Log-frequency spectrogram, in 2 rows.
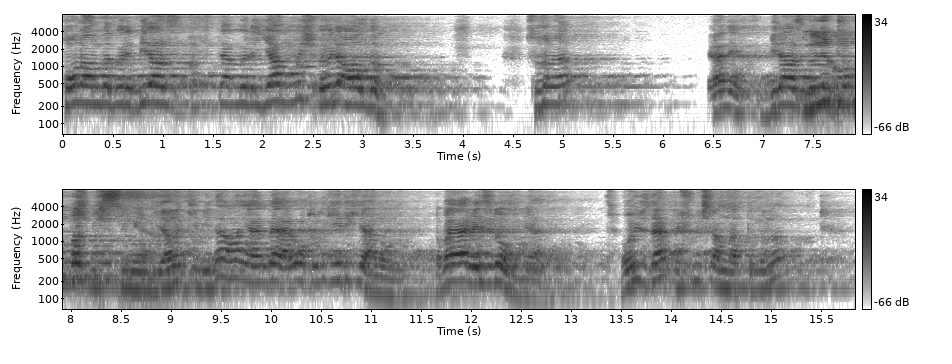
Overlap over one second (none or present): present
